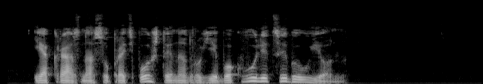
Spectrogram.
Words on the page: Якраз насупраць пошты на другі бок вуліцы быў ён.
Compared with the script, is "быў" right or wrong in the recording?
right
